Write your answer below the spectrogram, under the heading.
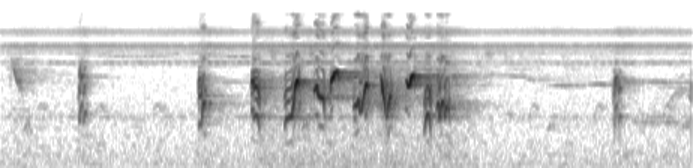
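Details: Red-whiskered bulbul, its song used as a lure for wild birds: scattered single chirps, then a dense phrase of rapid, rolling whistled notes lasting about a second and a half, followed by one more lone chirp.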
